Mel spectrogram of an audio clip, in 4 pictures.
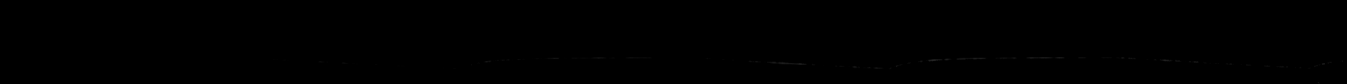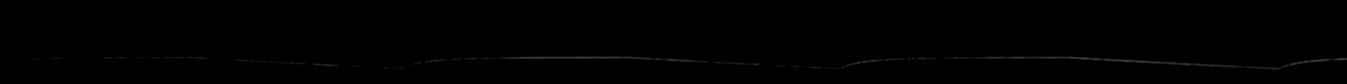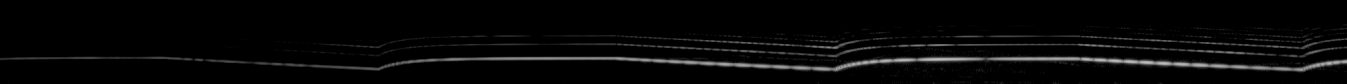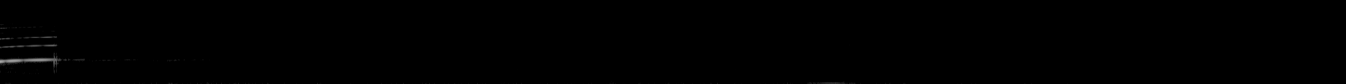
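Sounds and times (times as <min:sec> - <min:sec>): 
fire truck siren: 0:02.7 - 0:41.3.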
